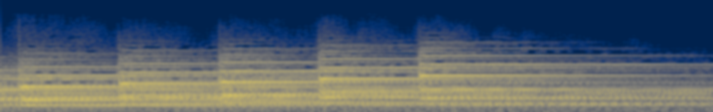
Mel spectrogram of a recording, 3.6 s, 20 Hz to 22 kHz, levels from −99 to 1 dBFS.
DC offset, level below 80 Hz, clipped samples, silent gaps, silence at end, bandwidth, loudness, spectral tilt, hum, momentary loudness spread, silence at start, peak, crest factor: under 0.1%; -52 dBFS; under 0.1%; none; 0 s; 6.2 kHz; -19 LUFS; -6.5 dB/octave; none; 10 LU; 0 s; -6 dBFS; 14 dB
